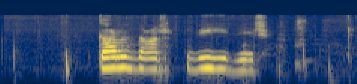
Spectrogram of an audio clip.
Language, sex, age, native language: Icelandic, male, 9, Icelandic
